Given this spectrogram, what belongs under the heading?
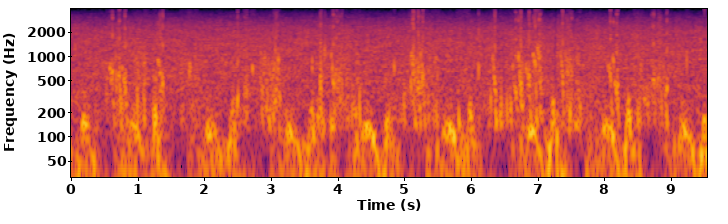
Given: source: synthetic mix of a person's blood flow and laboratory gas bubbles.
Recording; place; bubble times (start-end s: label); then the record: Doppler ultrasound of blood flow; precordium
0.56-1.21 s: bubbles
1.24-1.50 s: bubbles
1.66-1.97 s: bubbles
2.51-2.81 s: bubbles
2.85-3.22 s: bubbles
3.61-3.88 s: bubbles
3.90-4.42 s: bubbles
4.85-5.59 s: bubbles
5.82-6.02 s: bubbles
6.12-6.19 s: bubbles
6.27-7.18 s: bubbles
7.34-7.91 s: bubbles
8.06-8.31 s: bubbles
8.47-9.04 s: bubbles
9.25-9.32 s: bubbles
From the record:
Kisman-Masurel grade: 343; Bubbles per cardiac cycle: rolling drumbeat, 9 or more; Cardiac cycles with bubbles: 100%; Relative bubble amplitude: loud (0.450 to 0.775); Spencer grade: 3 (all of the cardiac periods contain showers or single bubble signals, but not dominating or overriding the cardiac motion signals); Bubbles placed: only in the low amplitude regions of the cardiac cycle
